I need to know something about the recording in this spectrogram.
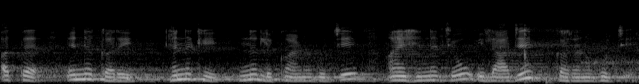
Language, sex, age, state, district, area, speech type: Sindhi, female, 45-60, Rajasthan, Ajmer, urban, spontaneous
